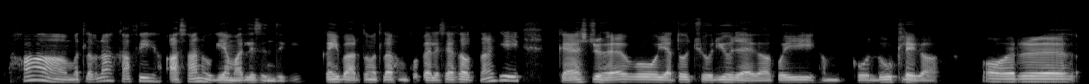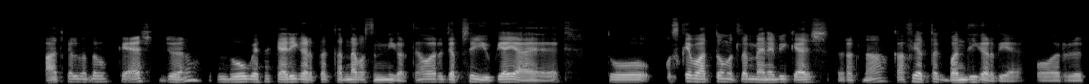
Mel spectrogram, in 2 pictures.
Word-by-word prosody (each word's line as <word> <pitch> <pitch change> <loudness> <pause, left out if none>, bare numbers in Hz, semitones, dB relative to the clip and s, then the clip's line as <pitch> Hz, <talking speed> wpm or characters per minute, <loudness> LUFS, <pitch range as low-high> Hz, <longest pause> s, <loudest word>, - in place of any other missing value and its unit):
हाँ, 190 - +2
मतलब 115 +2 -5
ना 170 +2 -1
काफ़ी 145 +4 -1 0.2
आसान 135 +2 +3
हो - - -2
गई 105 - -2
है 110 - +3
हमारे 100 +1 0
लिए 110 - +1
जिंदगी। 90 +2 -6 0.2
कई 115 +1 +3
बार 105 -3 +2
तो 115 - -3
मतलब 110 0 0
हमको 215 -2 -7
पहले 105 -1 +1
से 110 +3 -1
ऐसा 115 +2 0
होता 110 - 0
है - - -1
ना 170 - -6
कि 185 -1 +1 0.4
कैश 110 +2 +2
जो 120 -1 +3
है 110 +2 +3
वो 120 -1 +2
या 110 -1 +4
तो 120 - 0
चोरी 110 0 -2
हो 115 -1 +3
जाएगा 100 -2 +2
या 100 - 0
कोई 110 +1 -1
हमको 200 - -5
लूट 110 +4 -1
लेगा। 100 -3 +2 0.5
और 130 -1 +3 1.1
आजकल 120 +5 -1
मतलब 130 +1 -5
कैश 145 +1 +1
जो 125 -2 -2
है 110 - +1
ना 190 -1 -6 0.2
लोग 120 +2 +1
वैसे 120 +2 0
कैरी 125 +2 +6
करते 125 -1 +1
करना 115 +1 +1
पसंद 110 -1 -2
नहीं 110 -1 +1
करते - - -5
हैं 120 - -3
और 125 0 0
जब - - +1
से 135 - -3
यूपीआई 120 +2 +3
आया 100 -1 +3
है 90 - -5 0.5
तो 110 0 0
उसके 150 - 0
बाद 130 -3 +4
तो 135 - 0
मतलब 125 -1 -1
मैंने 115 -1 +2
भी 125 +2 -1
कैश 120 0 0 0.2
रखना 100 +4 -4 0.2
काफ़ी 110 +5 -2
हद 130 - +2
तक 130 - -3
बंद 110 +1 +4
ही 120 - +1
कर - - +3
दिया 80 -2 -3
है 80 - -16
और 90 +1 -4
115 Hz, 210 wpm, -24 LUFS, 110-130 Hz, 1.1 s, कैरी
